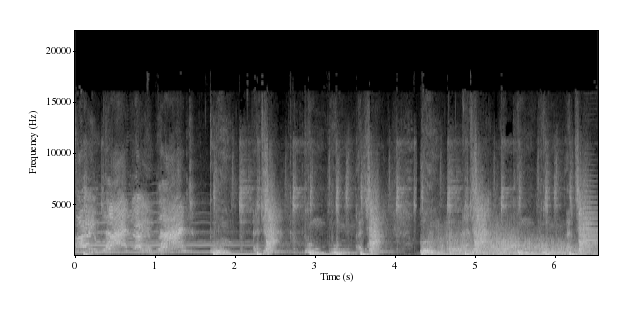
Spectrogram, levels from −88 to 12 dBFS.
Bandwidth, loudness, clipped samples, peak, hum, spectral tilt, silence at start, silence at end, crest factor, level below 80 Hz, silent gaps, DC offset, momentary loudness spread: 16 kHz; -15 LUFS; under 0.1%; -2 dBFS; none; -4 dB/octave; 0 s; 0 s; 14 dB; -22 dBFS; none; under 0.1%; 7 LU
